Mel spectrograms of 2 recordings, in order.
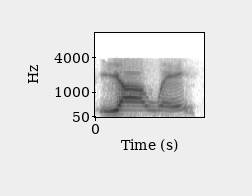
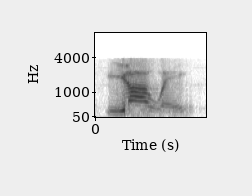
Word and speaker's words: Yahweh: So that word Yud Hey Vav Hey is also pronounced Jehovah. Some people pronounce it Yahweh. Some people pronounce it Yahweh.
